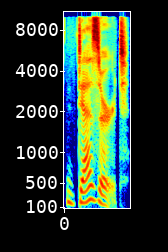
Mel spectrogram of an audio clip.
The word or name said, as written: desert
